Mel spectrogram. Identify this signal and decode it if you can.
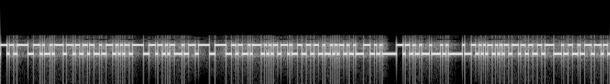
RTTY, about 45.45 baud. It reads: THE LAST BATTLESHIPS, (USS IOWA
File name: fsk850 / battleships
